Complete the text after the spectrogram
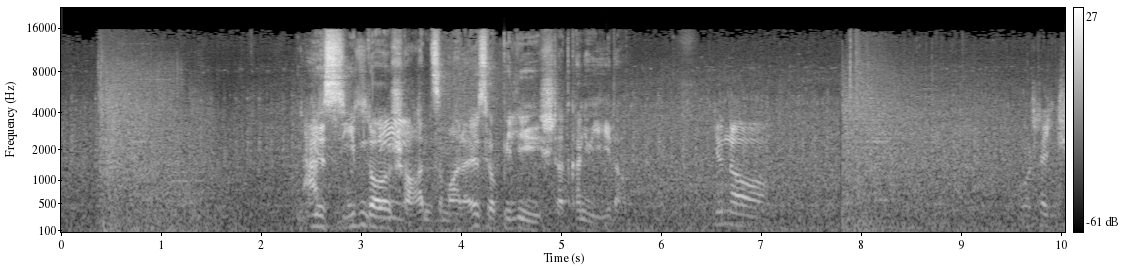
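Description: Tank engines rumble and clank steadily.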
